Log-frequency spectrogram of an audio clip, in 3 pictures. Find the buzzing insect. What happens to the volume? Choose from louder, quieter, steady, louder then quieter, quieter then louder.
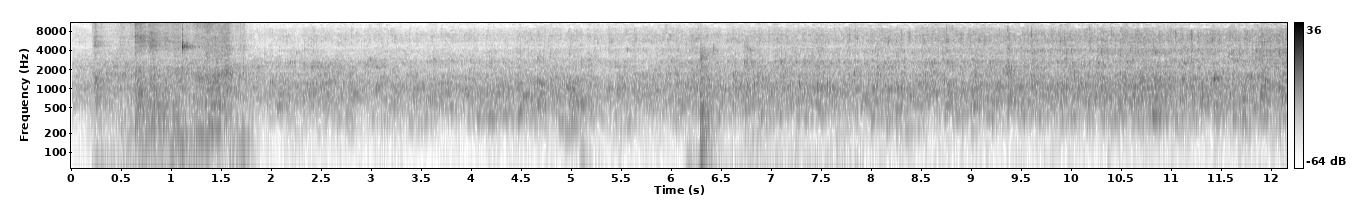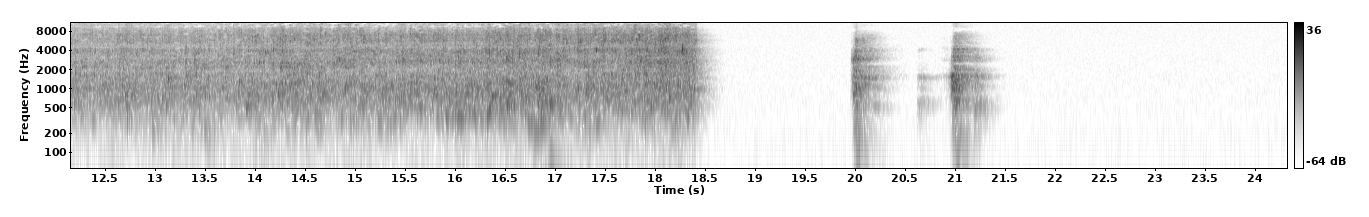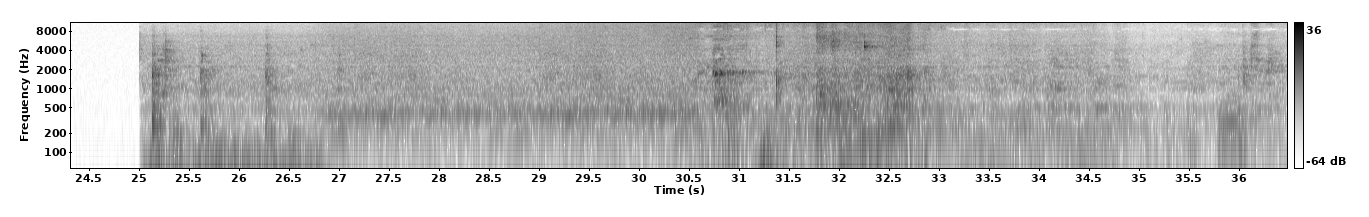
louder then quieter.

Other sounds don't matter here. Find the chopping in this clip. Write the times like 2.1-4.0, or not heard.
not heard.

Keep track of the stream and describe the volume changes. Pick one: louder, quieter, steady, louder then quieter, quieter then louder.
louder.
